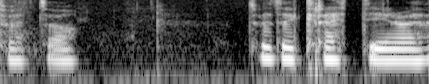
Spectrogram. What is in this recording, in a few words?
"credu", Welsh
